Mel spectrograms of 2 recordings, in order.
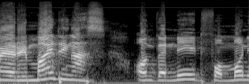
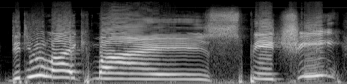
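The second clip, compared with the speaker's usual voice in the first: slow, higher, teasing speechy; mock pidgin comeback; 5 semitones higher, 3 dB louder, much slower than usual. Chinese professor turning the joke on the British guy, slow mock pidgin. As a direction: hand the joke back, slowly and smugly. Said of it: "he turns to the British guy and he says".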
